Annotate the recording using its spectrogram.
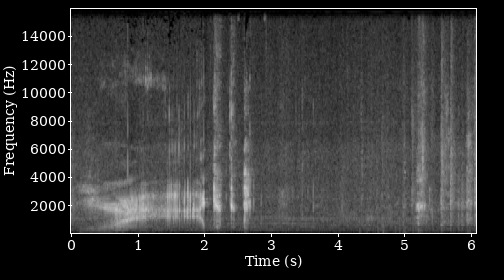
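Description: Small Yorkshire terrier growling and snarling in excited play, loudest and longest in the first two seconds. Then come three quick, short sharp sounds, and two more near the end.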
